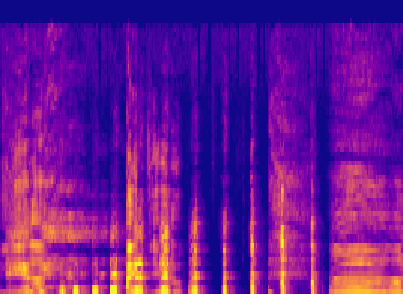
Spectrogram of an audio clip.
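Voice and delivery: very high, laughing squeak. Real, not acted. Retelling his reply, laughing.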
